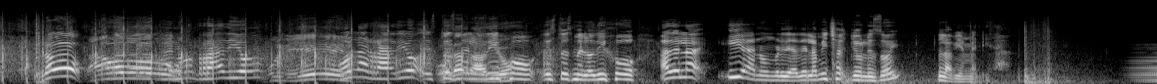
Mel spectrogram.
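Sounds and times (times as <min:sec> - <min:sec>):
applause: 0:00.0 - 0:06.6
speech: 0:00.4 - 0:10.2.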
